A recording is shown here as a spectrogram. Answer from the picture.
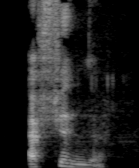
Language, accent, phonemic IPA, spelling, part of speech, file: French, Canada, /a.fin/, affinent, verb, LL-Q150 (fra)-affinent.wav
- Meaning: third-person plural present indicative/subjunctive of affiner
